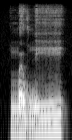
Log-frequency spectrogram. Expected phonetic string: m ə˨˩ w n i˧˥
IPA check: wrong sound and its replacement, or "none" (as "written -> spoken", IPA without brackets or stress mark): none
